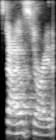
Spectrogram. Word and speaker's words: Style Story: So the website where we can find the curated products is Style Story. Am I saying that right? – Style Story, that's right.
